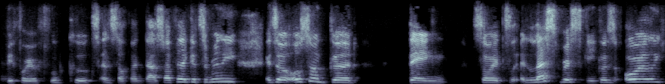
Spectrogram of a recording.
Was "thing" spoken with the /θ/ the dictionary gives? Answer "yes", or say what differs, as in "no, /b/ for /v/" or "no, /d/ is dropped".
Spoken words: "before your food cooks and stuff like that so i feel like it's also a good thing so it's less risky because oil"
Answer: yes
